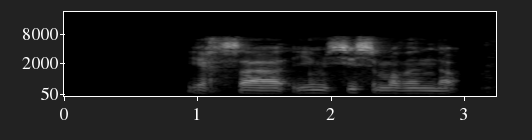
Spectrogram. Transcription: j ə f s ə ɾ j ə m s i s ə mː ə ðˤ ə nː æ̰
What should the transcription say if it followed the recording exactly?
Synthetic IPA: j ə χ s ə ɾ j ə m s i s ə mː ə ðˤ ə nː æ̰

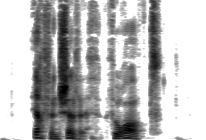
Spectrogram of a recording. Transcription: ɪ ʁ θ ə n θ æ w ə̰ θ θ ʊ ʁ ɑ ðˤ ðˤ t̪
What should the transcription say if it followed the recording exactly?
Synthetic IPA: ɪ ʁ f ə n ʃ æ v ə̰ θ θ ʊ ʁ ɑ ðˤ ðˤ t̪

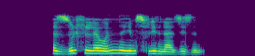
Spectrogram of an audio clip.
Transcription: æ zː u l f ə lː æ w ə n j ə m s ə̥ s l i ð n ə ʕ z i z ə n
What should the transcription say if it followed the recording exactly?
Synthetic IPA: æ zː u l f ə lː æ w ə n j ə m s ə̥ f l i ð n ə ʕ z i z ə n

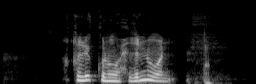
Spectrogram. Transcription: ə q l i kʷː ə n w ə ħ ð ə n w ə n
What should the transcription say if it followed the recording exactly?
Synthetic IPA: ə q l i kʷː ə n w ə ħ ð ə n w ə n

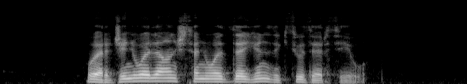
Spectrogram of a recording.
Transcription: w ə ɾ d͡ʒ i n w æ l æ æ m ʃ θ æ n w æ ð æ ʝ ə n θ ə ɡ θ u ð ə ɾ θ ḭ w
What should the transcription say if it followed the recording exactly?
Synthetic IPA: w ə ɾ d͡ʒ i n w æ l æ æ n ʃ θ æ n w æ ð æ ʝ ə n ð ə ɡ θ u ð ə ɾ θ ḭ w

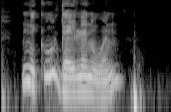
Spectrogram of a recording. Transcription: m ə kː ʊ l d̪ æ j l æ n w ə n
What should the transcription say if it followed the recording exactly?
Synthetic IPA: n ə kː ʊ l d̪ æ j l æ n w ə n

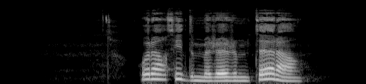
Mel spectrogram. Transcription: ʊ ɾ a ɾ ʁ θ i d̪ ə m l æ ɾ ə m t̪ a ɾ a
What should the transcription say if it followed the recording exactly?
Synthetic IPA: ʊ ɾ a ʁ θ i d̪ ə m ɾ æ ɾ ə m t̪ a ɾ a

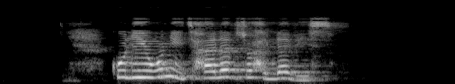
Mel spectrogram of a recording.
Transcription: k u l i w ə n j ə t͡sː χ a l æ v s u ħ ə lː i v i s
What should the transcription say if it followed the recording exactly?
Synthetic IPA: k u l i w ə n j ə t͡sː ħ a l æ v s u ħ ə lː æ v i s

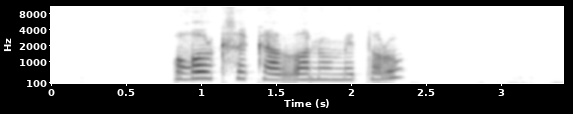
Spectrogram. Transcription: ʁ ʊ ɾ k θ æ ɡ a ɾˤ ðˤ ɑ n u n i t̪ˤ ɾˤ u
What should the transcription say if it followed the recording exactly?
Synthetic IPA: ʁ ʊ ɾ k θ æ k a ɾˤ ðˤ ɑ n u m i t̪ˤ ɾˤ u

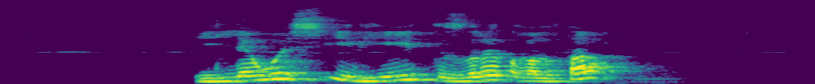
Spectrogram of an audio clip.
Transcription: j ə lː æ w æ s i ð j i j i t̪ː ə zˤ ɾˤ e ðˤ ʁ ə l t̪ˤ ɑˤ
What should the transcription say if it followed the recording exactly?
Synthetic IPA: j ə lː æ w æ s i ð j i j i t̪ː ə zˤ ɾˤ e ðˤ ʁ ə l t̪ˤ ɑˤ

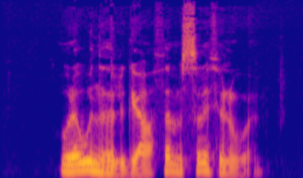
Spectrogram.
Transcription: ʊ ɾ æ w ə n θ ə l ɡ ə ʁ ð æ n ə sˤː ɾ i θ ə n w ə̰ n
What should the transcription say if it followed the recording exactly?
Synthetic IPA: ʊ ɾ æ w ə n ð ə l ɡ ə ʁ θ æ m ə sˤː ɾ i θ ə n w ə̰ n

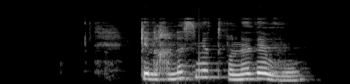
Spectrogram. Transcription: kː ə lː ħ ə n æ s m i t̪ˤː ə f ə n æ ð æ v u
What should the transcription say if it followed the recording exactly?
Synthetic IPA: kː ə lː χ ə n æ s m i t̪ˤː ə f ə n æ ð æ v u

